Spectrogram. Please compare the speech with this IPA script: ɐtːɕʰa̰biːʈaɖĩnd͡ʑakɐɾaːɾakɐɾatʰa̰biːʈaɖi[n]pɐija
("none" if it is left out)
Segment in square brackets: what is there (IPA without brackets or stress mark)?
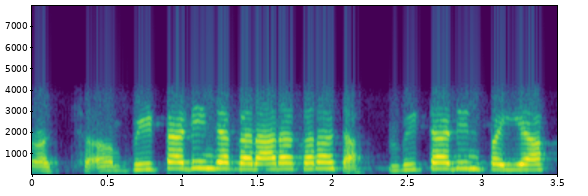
n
